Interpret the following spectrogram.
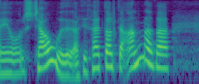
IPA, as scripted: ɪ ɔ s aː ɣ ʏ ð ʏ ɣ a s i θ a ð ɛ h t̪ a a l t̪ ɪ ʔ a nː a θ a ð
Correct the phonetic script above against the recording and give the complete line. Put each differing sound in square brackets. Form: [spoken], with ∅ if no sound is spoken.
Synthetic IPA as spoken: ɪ ɔ s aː [w] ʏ ð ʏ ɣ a [θ] i θ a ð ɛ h t̪ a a l t̪ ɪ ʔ a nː a [ð] a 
